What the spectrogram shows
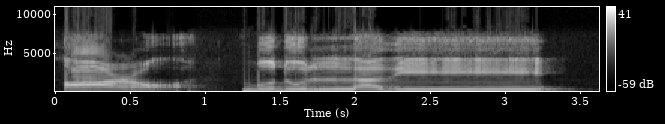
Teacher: حمزہ سختی سے پڑھا جاتا ہے، عین جو ہے وہ نارمل طریقے سے پڑھا جاتا ہے۔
